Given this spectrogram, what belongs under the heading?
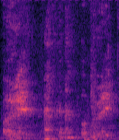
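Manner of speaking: soft, voiceless mock whimper; barely audible, about to sob; tearful reluctant prayer. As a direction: imitate a choked-up man giving in. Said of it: "he starts sobbing".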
